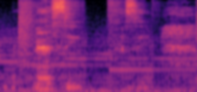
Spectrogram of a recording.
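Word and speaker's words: Messi: Yeah, Massey.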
